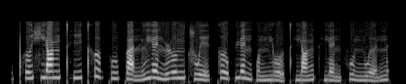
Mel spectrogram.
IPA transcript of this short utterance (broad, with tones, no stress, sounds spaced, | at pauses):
pʰ ɤ˧˥ ɕ j ɑ˥ ŋ t̪ʰ i˧˥ t̪ʰ ɤ˥˩ k u˧˥ p a̰˨˩ n l j ɛ˥˩ n ɻ ɤ˥ ŋ t͡s w ḛ˨˩ ɪ̯ k ɤ˥˧ p ɥ ɛ˥˩ n p ɤ˩ n̪ j o̰˨˩ ʊ̯ t̪ʰ j ɑ˧˥ ŋ pʰ j ɛ̰˨˩ n f u˥˩ n̪ w ə̰˨˩˦ n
